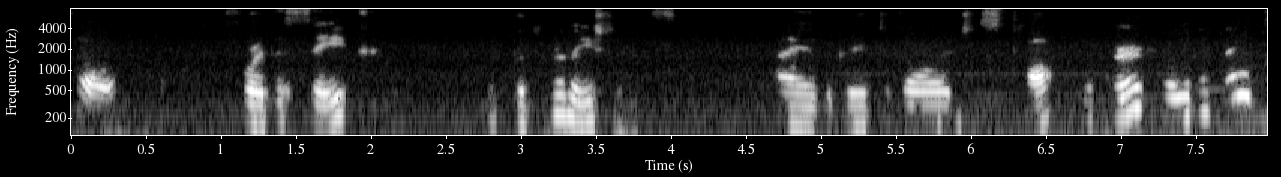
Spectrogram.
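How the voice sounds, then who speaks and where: A woman playing a dutiful young noblewoman in a tabletop game, speaking formally and with measured, dryly wry wording. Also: fairly low pitch, wildly swooping pitch, a little mellow, highs cut off, a little hiss or hum, full character voice. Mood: formal, guarded.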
